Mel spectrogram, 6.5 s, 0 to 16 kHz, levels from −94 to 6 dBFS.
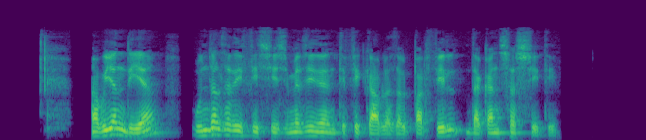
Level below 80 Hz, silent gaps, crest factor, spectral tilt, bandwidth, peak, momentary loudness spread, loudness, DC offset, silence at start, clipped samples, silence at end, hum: -58 dBFS; 0.74-0.91 s, 1.83-1.90 s; 18 dB; -6 dB/octave; 7.4 kHz; -2 dBFS; 19 LU; -19 LUFS; under 0.1%; 0.45 s; under 0.1%; 0.9 s; none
